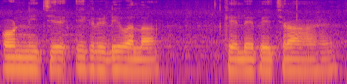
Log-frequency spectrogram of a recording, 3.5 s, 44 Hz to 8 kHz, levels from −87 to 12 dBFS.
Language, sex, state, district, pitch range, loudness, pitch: Hindi, male, Uttar Pradesh, Saharanpur, 105-115 Hz, -17 LUFS, 110 Hz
